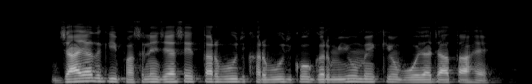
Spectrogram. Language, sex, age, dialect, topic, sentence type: Hindi, male, 18-24, Awadhi Bundeli, agriculture, question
